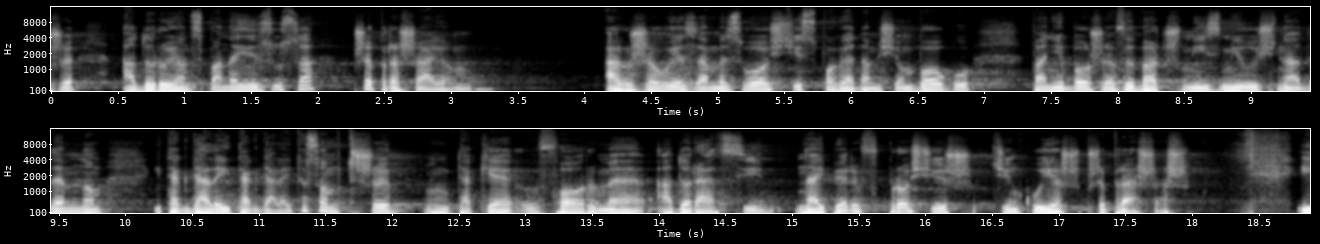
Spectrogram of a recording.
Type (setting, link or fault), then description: setting, large echoing room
